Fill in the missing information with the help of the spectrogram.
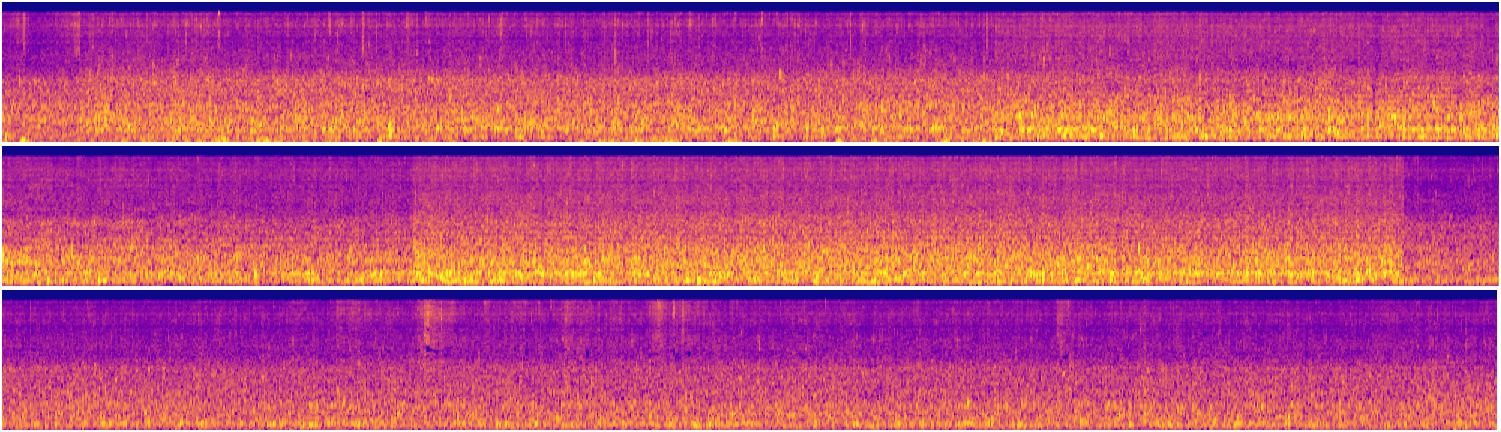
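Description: Small forest brook running over rocks: a steady rush and burble of flowing water. Its level jumps up and down a few times, loudest in the middle stretch where the water cascades over a rock ledge.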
